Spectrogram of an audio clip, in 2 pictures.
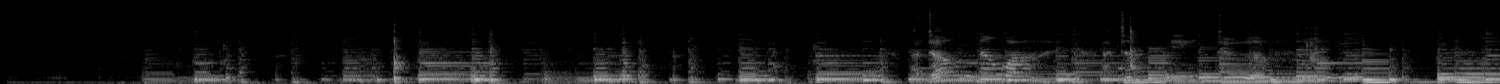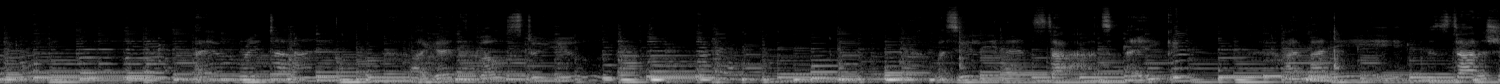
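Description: Nylon-string classical guitar played solo as a song introduction: separate plucked notes starting about a second and a half in, filling out into continuous chordal playing from about ten seconds in.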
